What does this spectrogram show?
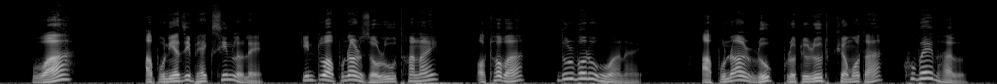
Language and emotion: Assamese, surprised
